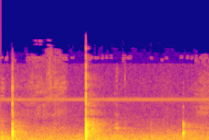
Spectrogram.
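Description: Chalk striking and tapping a blackboard while writing: three short, sharp clicks, the loudest a little under a second in.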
